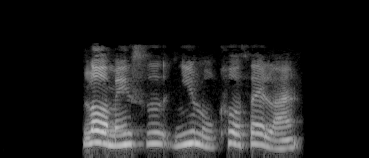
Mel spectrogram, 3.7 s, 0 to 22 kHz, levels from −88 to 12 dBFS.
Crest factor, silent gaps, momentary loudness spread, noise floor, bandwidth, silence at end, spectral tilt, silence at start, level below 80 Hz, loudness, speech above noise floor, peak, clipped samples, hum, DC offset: 20 dB; none; 12 LU; under -90 dBFS; 8 kHz; 0.7 s; -5 dB/octave; 0.85 s; -66 dBFS; -20 LUFS; over 70 dB; -2 dBFS; under 0.1%; none; under 0.1%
